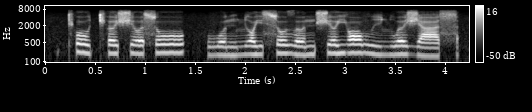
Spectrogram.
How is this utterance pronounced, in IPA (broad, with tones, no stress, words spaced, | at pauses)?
cʰo˦˨cʰə˧ ʃɤ˧so˦ | βo˨nʎɔ˧jso˦ðɤ˨˦n ʃə˦ jɔ˦βi˨ʎwə˧ʒa˨s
